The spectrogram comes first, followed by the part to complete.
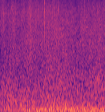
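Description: Cinematic intro sound effect: a deep rumble under a rushing, wind-like noise, holding steady and growing a little louder near the end.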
